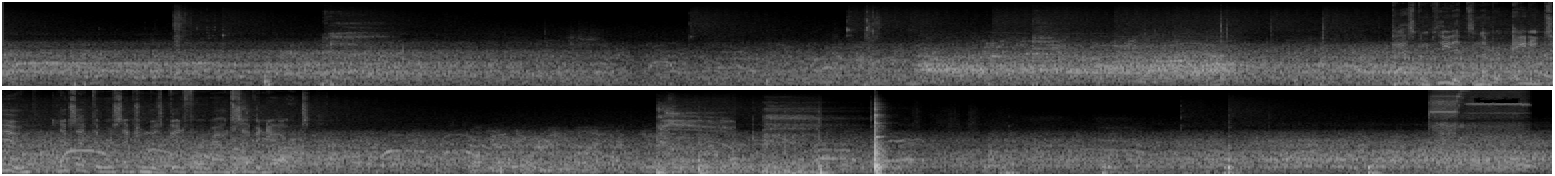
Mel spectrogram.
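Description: A football game on TV: stadium crowd noise with indistinct commentary, sounding thin and muffled as through a television speaker. A few sharp clinks and knocks cut through, a cluster midway and another later, the loudest a single sharp knock.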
